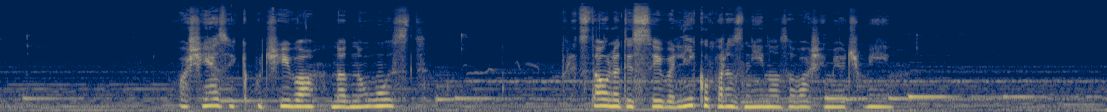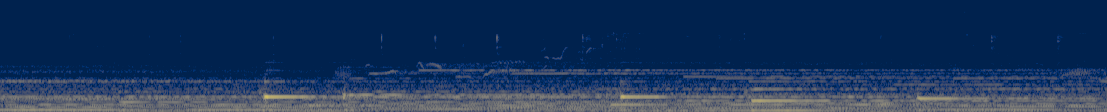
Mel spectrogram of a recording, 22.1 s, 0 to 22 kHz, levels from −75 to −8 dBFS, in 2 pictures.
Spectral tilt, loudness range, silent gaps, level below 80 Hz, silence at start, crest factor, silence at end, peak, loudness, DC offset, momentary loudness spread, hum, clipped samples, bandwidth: -5 dB/octave; 15 LU; none; -48 dBFS; 0 s; 20 dB; 0 s; -8 dBFS; -26 LUFS; under 0.1%; 19 LU; none; under 0.1%; 18.5 kHz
